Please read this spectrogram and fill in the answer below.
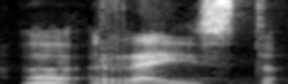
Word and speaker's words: rijst: Rijst. The rijst would be rice. Remember that I and that J, you want to pronounce it as an English A.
